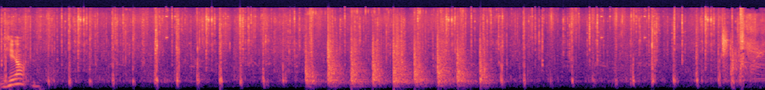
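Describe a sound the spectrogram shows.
Footsteps crunch steadily on gravel and hard ground.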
